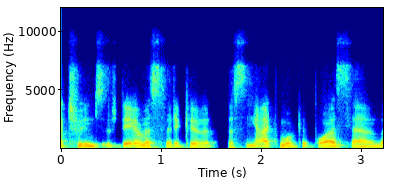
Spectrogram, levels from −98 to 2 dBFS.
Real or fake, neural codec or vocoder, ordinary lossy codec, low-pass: fake; codec, 16 kHz, 0.5 kbps, X-Codec, HuBERT features, trained on general audio; Opus, 32 kbps; 7.2 kHz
